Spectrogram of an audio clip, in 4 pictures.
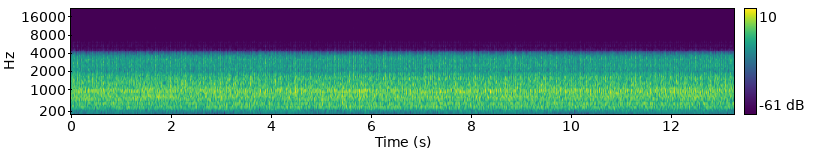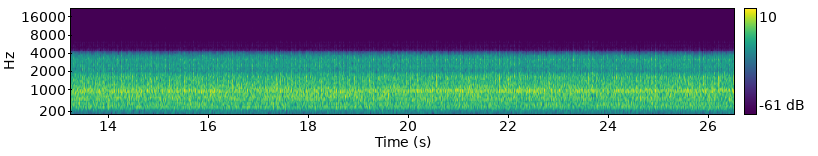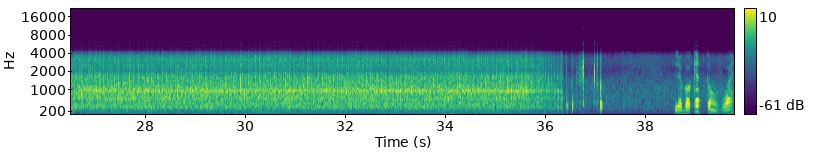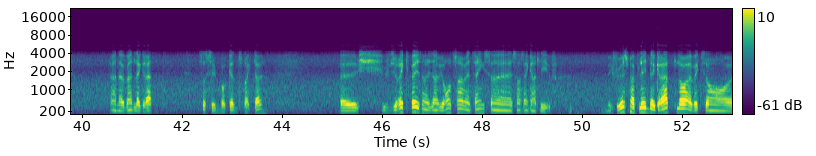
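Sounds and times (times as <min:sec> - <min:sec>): tractor diesel engine idling: 0:00.0 - 0:37.1.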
